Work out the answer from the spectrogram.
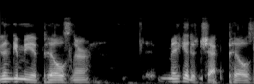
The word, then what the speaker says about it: pilsner: yes we we've we've we do lessons on the show every now and then between pilsner and pill center and what's got an e what doesn't happen it's not pronounced pill center but it's got the second e in there um after the town pilsen um but yeah i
